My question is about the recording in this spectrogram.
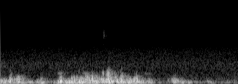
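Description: Strong wind buffeting the camera microphone: an uneven, gusting low rumble that eases off near the end.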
